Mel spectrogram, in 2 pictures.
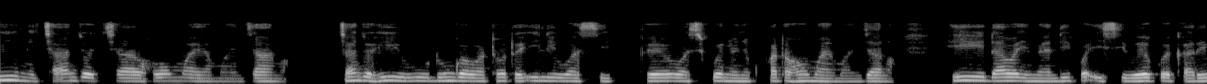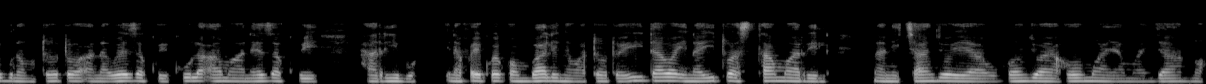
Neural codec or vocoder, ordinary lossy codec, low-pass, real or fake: none; Opus, 24 kbps; 7.2 kHz; real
